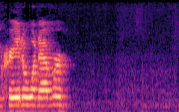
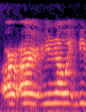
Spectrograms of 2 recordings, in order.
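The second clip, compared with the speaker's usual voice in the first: usual speaking voice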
